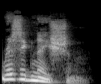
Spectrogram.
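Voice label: "resignation", British English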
